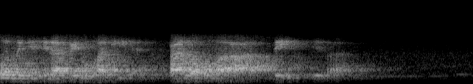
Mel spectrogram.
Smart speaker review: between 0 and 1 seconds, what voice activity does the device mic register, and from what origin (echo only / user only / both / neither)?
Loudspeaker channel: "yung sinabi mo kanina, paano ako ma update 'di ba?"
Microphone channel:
echo only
